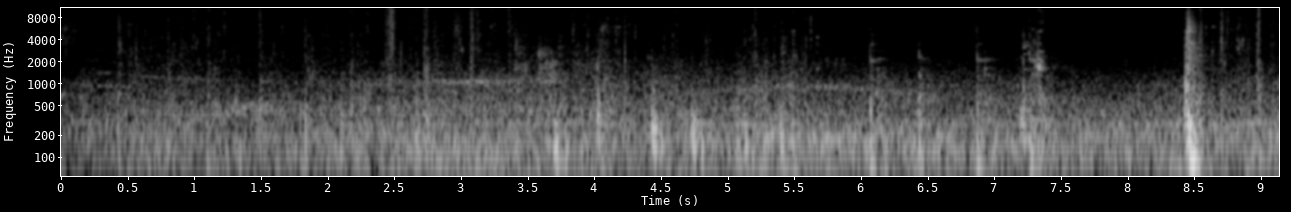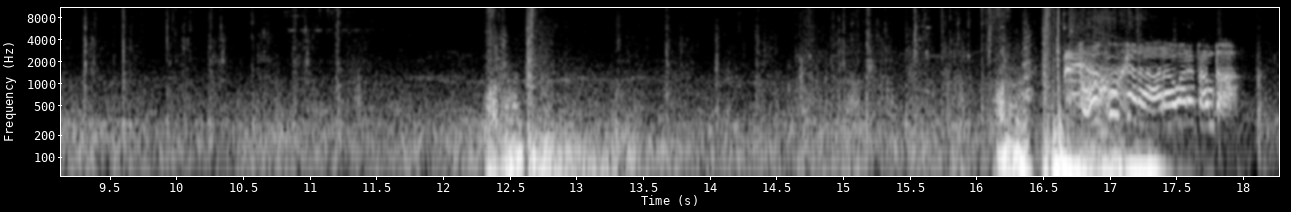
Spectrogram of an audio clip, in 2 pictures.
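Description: Footsteps run over stone and wet ground.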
